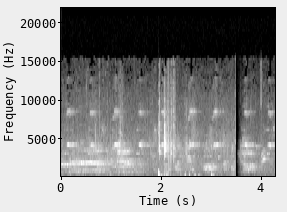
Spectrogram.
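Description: A metal cooking pan set down on a small wood-fired stove: one sharp clank about halfway through, followed by a few lighter knocks and rattles.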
